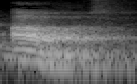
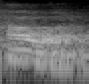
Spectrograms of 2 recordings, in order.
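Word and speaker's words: hour: যেমন দেখেন অ্যান আওয়ার, এর উচ্চারণ কিন্তু হাওয়ার না, নট হাওয়ার।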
